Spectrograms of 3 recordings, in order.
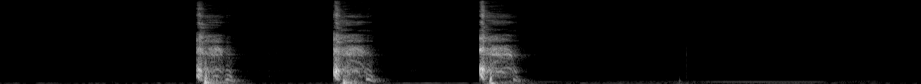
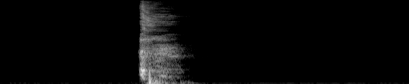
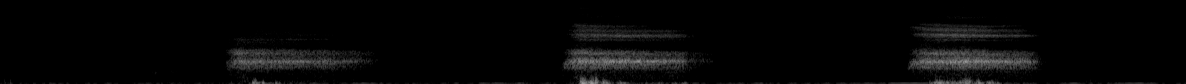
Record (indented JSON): {
  "three_cough_length": "9.2 s",
  "three_cough_amplitude": 32767,
  "three_cough_signal_mean_std_ratio": 0.22,
  "cough_length": "4.1 s",
  "cough_amplitude": 32768,
  "cough_signal_mean_std_ratio": 0.18,
  "exhalation_length": "11.9 s",
  "exhalation_amplitude": 2391,
  "exhalation_signal_mean_std_ratio": 0.47,
  "survey_phase": "alpha (2021-03-01 to 2021-08-12)",
  "age": "65+",
  "gender": "Female",
  "wearing_mask": "No",
  "symptom_none": true,
  "symptom_onset": "12 days",
  "smoker_status": "Never smoked",
  "respiratory_condition_asthma": false,
  "respiratory_condition_other": true,
  "recruitment_source": "REACT",
  "submission_delay": "1 day",
  "covid_test_result": "Negative",
  "covid_test_method": "RT-qPCR"
}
